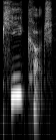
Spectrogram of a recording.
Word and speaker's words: Peacuch: problem pronouncing my name my name is pronounced p kutch which is exactly the way it sounds phonetically speaking and i'll expound on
